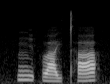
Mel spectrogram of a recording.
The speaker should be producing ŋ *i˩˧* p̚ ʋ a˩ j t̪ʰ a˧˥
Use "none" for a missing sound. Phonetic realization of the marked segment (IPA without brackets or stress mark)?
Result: i˥˨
